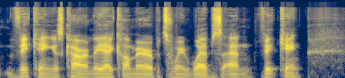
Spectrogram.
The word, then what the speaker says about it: Chimera: Vic King says, Manticore are laughing at the Chimera. Ironic. Yes, the world is full of irony, Vic. It's pronounced Chimera, Manticore. Yeah, I like the sound of Chimera better. No, it's Chimera.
